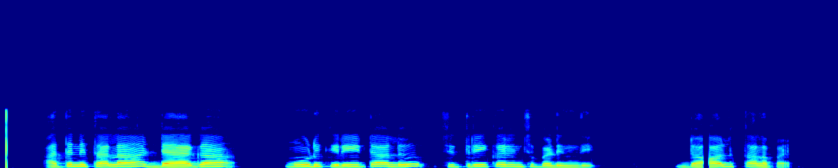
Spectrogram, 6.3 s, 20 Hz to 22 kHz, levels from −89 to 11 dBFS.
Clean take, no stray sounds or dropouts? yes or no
no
